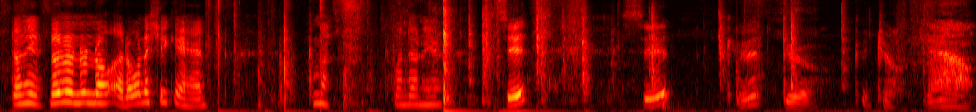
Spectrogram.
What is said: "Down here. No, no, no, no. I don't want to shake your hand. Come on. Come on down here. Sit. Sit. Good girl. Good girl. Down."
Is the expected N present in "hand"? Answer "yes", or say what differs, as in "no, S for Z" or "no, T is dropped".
yes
